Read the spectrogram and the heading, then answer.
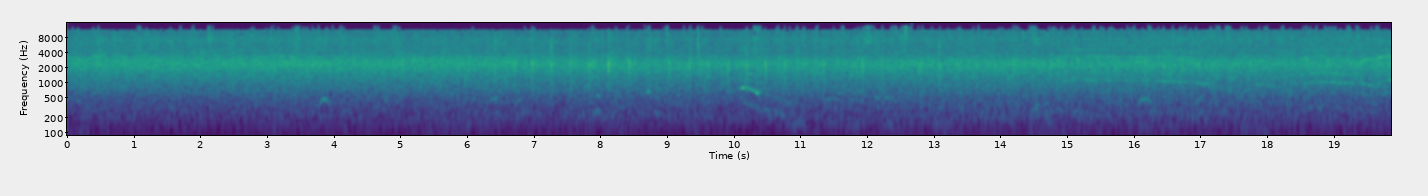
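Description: A theatre audience, with part of the stalls standing, applauds without pause to send off a choir: a dense, steady wash of clapping that holds its loudness throughout, with a few scattered shouts rising briefly out of the crowd noise midway.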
